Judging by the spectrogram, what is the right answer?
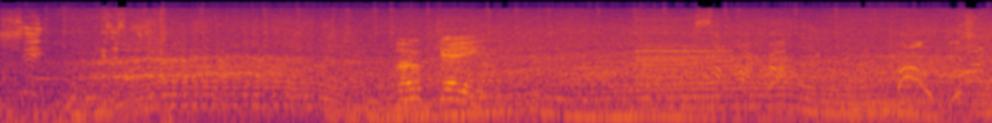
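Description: Car engine driving in Grand Theft Auto V, a steady droning motor with rising and falling revs across the stretch, under someone talking with a brief spoken word.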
